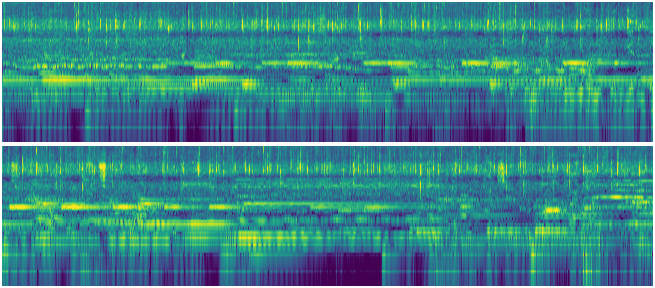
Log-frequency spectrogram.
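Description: Steady rain falling on banana leaves and garden foliage, with music of long held tones playing over it.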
